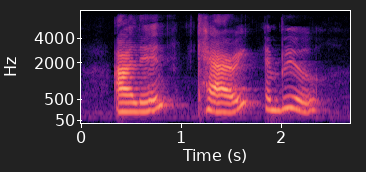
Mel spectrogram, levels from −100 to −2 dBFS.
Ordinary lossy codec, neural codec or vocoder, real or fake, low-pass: AAC, 32 kbps; none; real; 7.2 kHz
